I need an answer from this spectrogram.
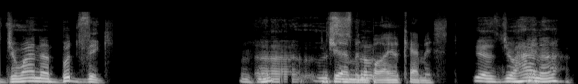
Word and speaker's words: Budwig: u d w g but of course the W in the German pronounce like a V almost isn't it like a yes buv yeah so she's got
